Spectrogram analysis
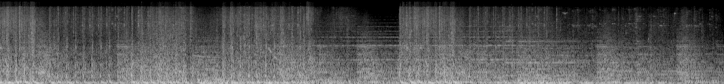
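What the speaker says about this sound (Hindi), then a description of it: "उन्होंने विधायक की गाड़ी पर AK-47 से गोलियों की बौछार कर दी।" Sustained AK-47 rifle fire raking a legislator's vehicle in an armed ambush, a dense, continuous loud fusillade of rapid shots with no pauses throughout.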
